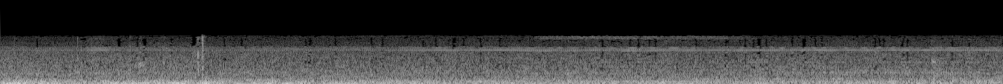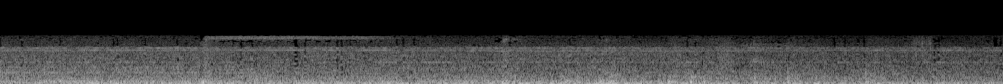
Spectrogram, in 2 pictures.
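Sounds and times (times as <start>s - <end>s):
electric train rumble and hum: 0.0s - 20.0s.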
